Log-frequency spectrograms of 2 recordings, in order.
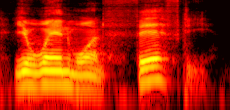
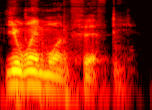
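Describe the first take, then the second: First: "win" stretched and lifted, drawn out; slow hype on win. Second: Said in the usual way. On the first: Shown as a demonstration. Hyping the payout for podcast listeners, slow and emphatic. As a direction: sell "You win one fifty" slowly like a pitchman. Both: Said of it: "it sounds better when you say".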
